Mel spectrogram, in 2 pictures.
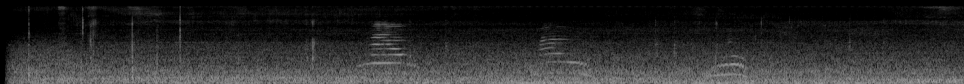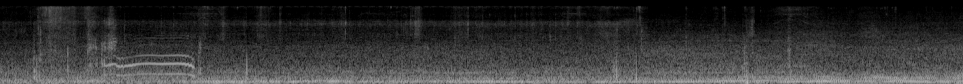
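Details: Cat at Dockyard Garden, recorded 11 May 2017 around six in the morning: four clear, tonal meows spaced a few seconds apart, each rising then falling, over loud constant urban rumble and traffic-like noise.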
